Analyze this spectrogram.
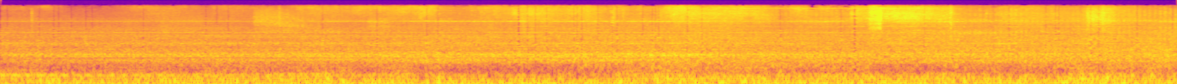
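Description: Diesel locomotives rumble steadily as a freight train rolls past.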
